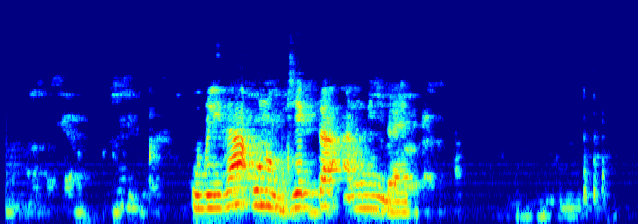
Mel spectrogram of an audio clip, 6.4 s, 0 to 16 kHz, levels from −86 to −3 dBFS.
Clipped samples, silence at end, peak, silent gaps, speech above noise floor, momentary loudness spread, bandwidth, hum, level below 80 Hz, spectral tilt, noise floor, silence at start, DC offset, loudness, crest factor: under 0.1%; 0.5 s; -2 dBFS; none; 54 dB; 14 LU; 7 kHz; none; -62 dBFS; -8 dB/octave; -74 dBFS; 0.05 s; under 0.1%; -21 LUFS; 24 dB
